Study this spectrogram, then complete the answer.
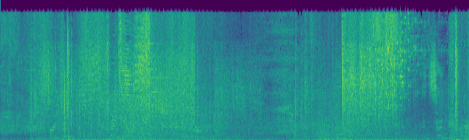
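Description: Confringo spell explosion from Hogwarts Legacy: a loud, sustained booming blast with shattering debris and rumble, heard under energetic shouted speech throughout.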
